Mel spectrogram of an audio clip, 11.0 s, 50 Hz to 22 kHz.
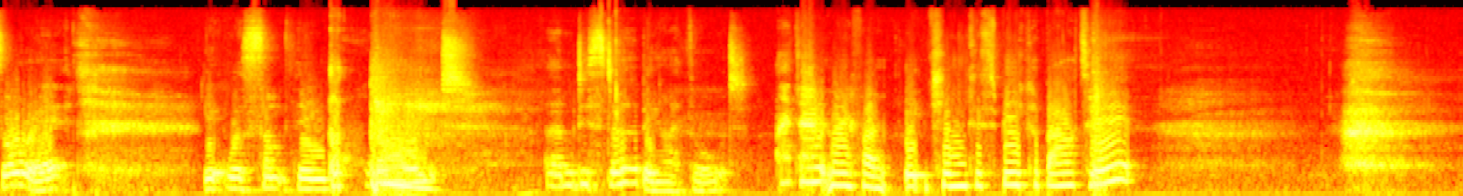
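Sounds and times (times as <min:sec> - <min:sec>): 
speech: 0:00.0 - 0:01.0, 0:01.6 - 0:08.6
deep breathy gasp: 0:00.6 - 0:01.6, 0:08.7 - 0:10.9.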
